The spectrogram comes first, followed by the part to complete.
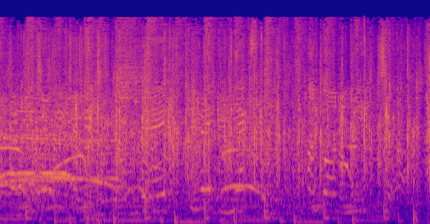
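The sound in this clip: Audience applause and cheering for a comedian being welcomed to the stage at a stand-up show: loud, continuous clapping with scattered shouts and whoops rising through it, easing slightly near the end.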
